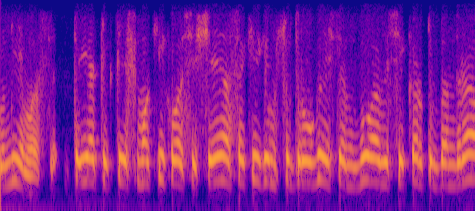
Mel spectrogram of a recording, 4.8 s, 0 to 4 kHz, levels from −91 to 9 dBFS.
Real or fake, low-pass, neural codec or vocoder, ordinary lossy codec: real; 3.6 kHz; none; Opus, 32 kbps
